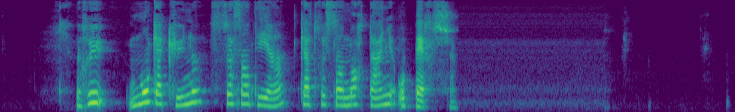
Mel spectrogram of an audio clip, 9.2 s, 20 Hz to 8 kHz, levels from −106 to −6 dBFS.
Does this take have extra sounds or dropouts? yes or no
no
